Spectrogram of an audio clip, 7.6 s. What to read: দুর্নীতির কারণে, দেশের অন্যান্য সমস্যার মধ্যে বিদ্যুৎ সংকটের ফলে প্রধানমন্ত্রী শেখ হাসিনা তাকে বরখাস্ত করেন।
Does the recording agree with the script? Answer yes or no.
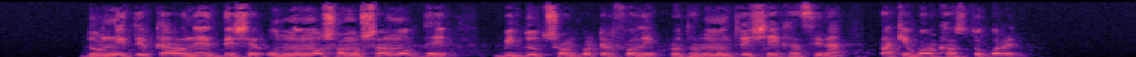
yes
